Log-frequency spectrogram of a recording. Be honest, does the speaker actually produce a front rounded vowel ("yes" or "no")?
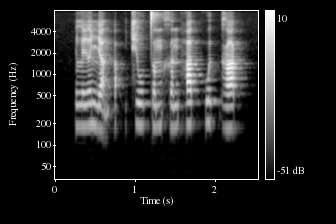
no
